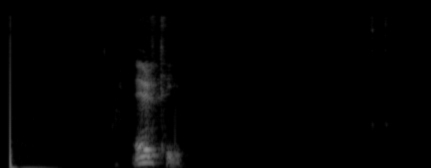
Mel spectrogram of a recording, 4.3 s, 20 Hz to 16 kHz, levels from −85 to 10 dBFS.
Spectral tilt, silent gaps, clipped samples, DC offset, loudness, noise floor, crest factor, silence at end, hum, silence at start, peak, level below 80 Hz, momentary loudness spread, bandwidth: -5.5 dB/octave; none; under 0.1%; under 0.1%; -41 LUFS; under -90 dBFS; 26 dB; 2.55 s; none; 0.1 s; -22 dBFS; -68 dBFS; 19 LU; 11.5 kHz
